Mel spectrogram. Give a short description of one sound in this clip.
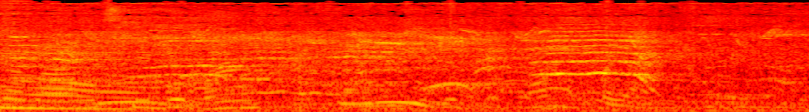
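Children and adults chatter nearby outdoors.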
